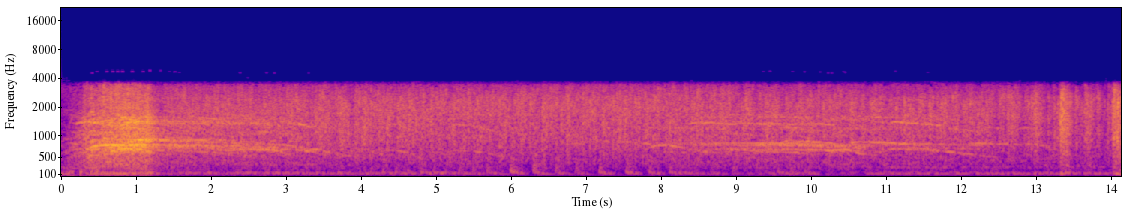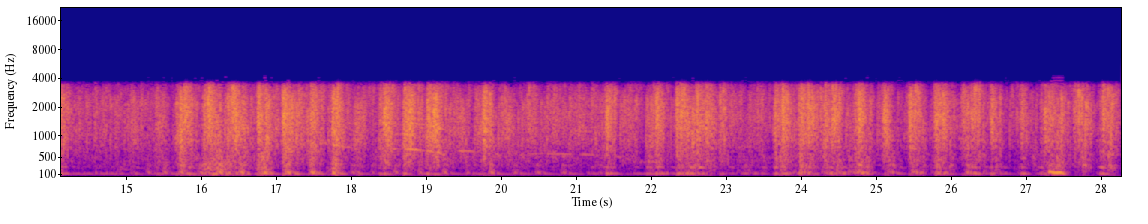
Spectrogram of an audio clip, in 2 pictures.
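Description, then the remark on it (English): Enthusiastic audience applause for young devotees, starting as scattered, uneven claps and building into dense, continuous clapping in the second half, with a few whoops early on and a low steady hum underneath. “That's a, we're very thankful that you put so much enthusiasm in your applause.”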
